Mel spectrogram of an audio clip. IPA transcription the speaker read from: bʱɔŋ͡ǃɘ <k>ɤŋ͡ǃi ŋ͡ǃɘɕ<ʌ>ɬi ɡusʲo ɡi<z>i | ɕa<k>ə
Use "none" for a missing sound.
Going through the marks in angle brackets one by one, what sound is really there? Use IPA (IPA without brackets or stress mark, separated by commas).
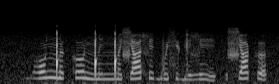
k, a, ɮ, k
